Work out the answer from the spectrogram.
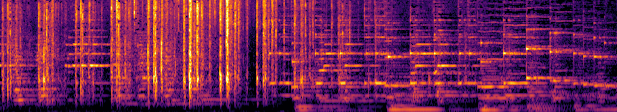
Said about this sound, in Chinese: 还有马蹄奔跑的声音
